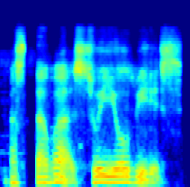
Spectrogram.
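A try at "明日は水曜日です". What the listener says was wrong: Asa suyobi, betul.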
